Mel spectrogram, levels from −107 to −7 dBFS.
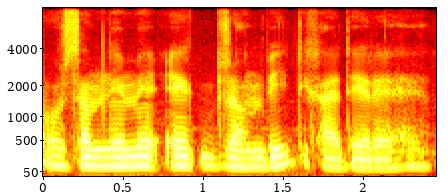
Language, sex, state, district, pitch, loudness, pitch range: Hindi, male, Arunachal Pradesh, Papum Pare, 120 Hz, -15 LUFS, 110-125 Hz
